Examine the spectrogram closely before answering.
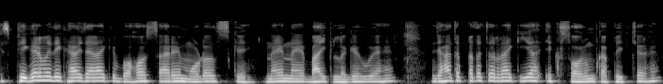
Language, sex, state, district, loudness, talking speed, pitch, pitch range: Hindi, male, Jharkhand, Palamu, -15 LUFS, 260 wpm, 140 Hz, 125-160 Hz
